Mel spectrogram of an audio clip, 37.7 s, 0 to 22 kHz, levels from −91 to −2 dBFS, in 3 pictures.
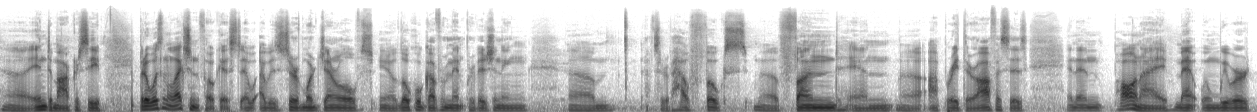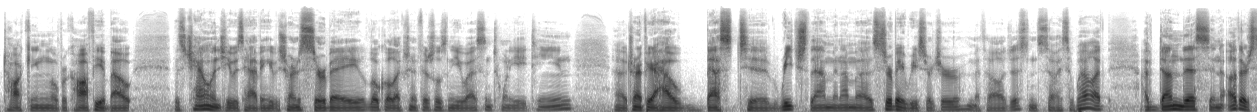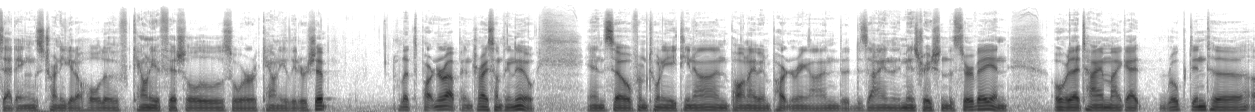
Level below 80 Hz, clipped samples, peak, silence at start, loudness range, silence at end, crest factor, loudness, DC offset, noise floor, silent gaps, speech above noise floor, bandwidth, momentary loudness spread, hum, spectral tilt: -38 dBFS; under 0.1%; -4 dBFS; 0 s; 4 LU; 0 s; 20 dB; -24 LUFS; under 0.1%; -49 dBFS; none; 26 dB; 15 kHz; 11 LU; none; -5.5 dB/octave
